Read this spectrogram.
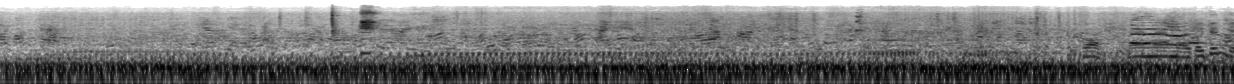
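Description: Women talk with animation close by.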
